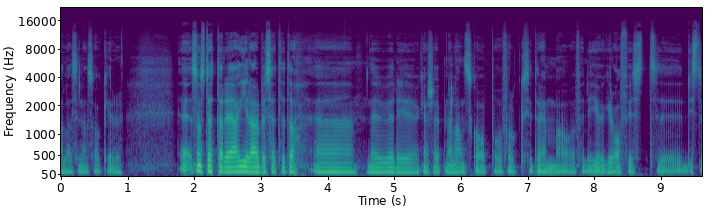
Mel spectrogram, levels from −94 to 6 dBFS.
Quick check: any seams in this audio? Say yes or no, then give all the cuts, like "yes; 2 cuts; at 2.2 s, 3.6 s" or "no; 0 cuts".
no; 0 cuts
